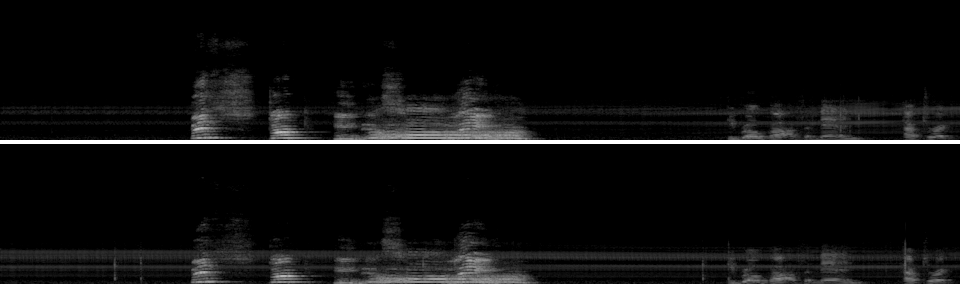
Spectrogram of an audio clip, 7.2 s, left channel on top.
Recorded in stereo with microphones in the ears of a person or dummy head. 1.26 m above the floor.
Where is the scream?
45° left (ahead or behind), 0.6 m.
